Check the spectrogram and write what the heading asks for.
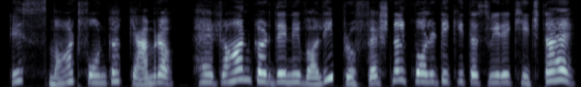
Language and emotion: Hindi, surprised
